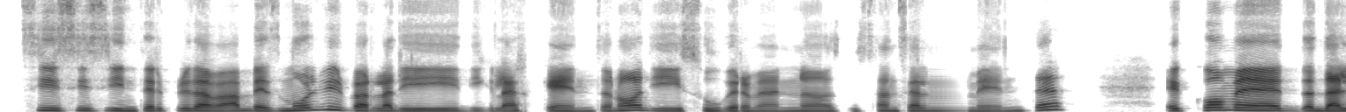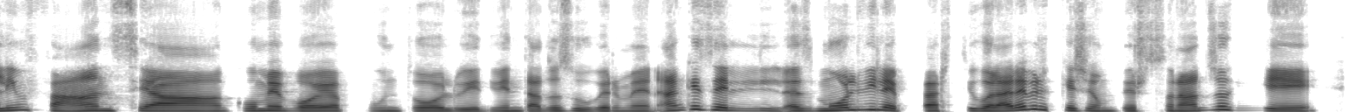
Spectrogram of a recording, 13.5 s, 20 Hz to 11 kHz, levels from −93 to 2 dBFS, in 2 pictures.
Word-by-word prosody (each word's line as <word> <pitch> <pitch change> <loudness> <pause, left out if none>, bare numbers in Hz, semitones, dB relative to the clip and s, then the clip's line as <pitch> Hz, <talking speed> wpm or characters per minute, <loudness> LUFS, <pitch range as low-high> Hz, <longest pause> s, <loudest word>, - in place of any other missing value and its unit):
Sì, 230 -2 -1
sì, 210 +1 -7
sì, 205 +1 -8
interpretava 190 -1 +1
a 185 - +1
beh, 180 -3 +1
"Smallville" 240 - -2
parla 190 -5 +2
di 170 -1 -2
di 165 0 -15
Clark 175 +1 -1
Kent, 165 -2 +1
no, 235 +4 +2
di 180 -5 -4
Superman, 165 -2 -4
sostanzialmente, 175 - -5 0.4
e 205 -2 -1
come 245 -3 +6
d 185 0 -1
dall'infanzia 185 -3 +3
come 195 +2 0
poi 175 0 +2
appunto 170 -1 -4
lui 165 +1 -3
è 160 - -3
diventato 165 +1 -4
Superman. 165 -2 -5
Anche 235 - +1
se 270 -3 +4
l - - -4
li 195 -2 -12
ehm, 190 - 0
Smallville 240 +8 +1
è - - -9
particolare 190 +4 +3
perché 290 -8 -2
c'è 205 -2 -5
un 175 -1 -6
personaggio 195 +9 -2
che 180 -4 +3
185 Hz, 180 wpm, -23 LUFS, 170-205 Hz, 0.4 s, come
